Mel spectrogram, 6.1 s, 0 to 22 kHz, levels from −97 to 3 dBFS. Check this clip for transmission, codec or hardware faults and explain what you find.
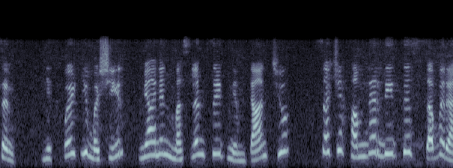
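Two processing faults from the noise suppressor are audible, over room noise sitting about 16 dB below the speech and a call codec path whose 8 kHz audio band fits Opus.

Noise suppressor artifacts, throughout: the suppressor pulls steady background down by about 16 dB between phrases, so the residue pumps, sinking between words and rising under them.

Speech cut by the noise suppressor, at 2.44–2.57 s, 2.75–2.84 s, 4.21–4.50 s and 5.51–5.69 s: treating quiet speech as noise, it drops those passages by about 9, 13, 18 and 13 dB, swallowing them.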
